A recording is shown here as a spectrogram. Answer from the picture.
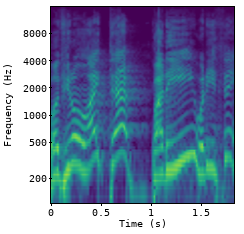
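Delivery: very high angry voice. Imitating how a commentator talks when really mad: imitating angry Jordan Peterson. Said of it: "When he gets really mad".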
